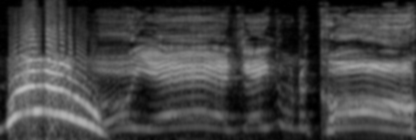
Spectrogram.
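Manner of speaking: hammed-up prospector shout; grizzled prospector. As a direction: holler like a wild old miner. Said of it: "impression of the old grizzled prospector".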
